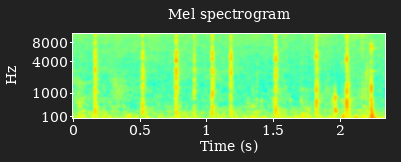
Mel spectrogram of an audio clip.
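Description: Chalk tapping on a blackboard while writing: a quick, irregular series of sharp clicks.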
